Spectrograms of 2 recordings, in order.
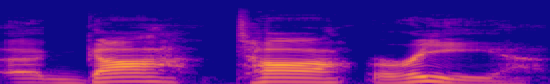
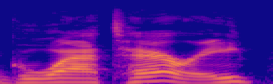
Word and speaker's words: Guattari: And then several books he wrote with, Deleuze did, with Félix Guattari, I believe, pronounced Guattari. It looks like Guattari.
